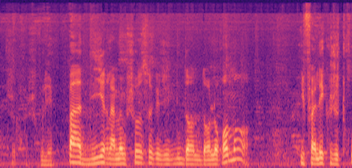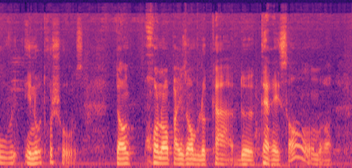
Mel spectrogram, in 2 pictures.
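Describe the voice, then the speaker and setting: This man's voice has a dark, mellow tone. His pitch sits in the medium range. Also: moderate pace. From Afghanistan. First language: Persian (speaking French). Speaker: novelist and filmmaker. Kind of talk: interview. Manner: halting, with repetitions.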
